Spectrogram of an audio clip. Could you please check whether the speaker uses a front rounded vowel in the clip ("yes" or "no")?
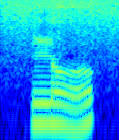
no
